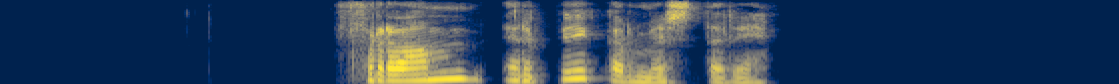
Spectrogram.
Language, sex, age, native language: Icelandic, female, 60-69, Icelandic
